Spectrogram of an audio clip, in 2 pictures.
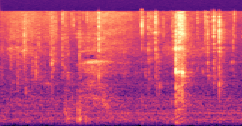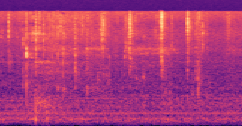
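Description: Puppy chewing a treat, faint small clicks and crunches of its mouth, with one louder sharp click about two and a half seconds in.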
